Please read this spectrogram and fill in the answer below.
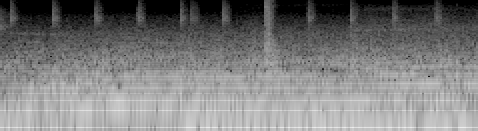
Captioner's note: engine revving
